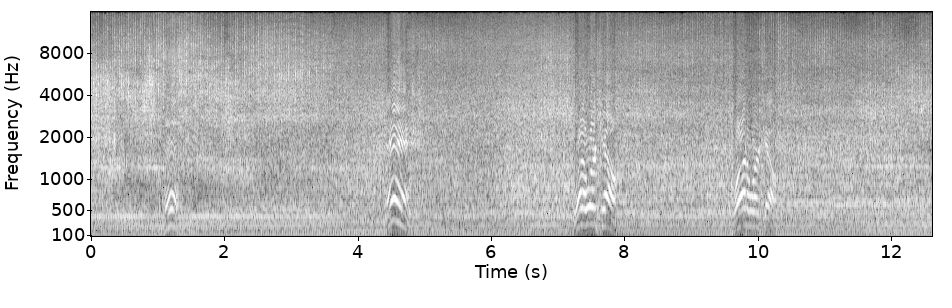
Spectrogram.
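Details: Auto-choke single-cylinder mower, stored 5 months on ethanol-free fuel without stabilizer, about 30°F, finally started after roughly 30 pulls; owner suspects auto choke caused hard start: steady fast beat with a few brief dips; normal running.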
